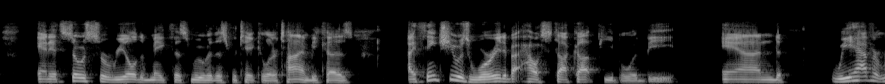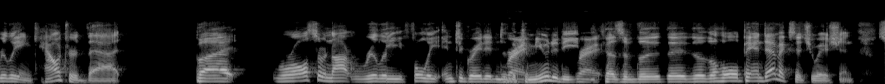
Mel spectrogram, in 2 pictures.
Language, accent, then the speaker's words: English; La Jolla, California, United States; when I was growing up in La Jolla, I would just hear things about what people were like there.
